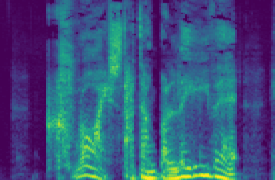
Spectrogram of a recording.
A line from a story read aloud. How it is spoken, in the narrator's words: hissed Gregory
